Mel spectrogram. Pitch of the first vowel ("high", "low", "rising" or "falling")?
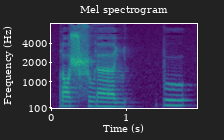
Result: low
